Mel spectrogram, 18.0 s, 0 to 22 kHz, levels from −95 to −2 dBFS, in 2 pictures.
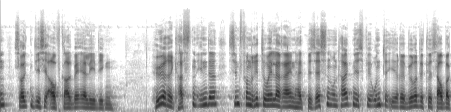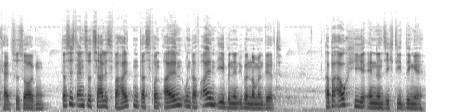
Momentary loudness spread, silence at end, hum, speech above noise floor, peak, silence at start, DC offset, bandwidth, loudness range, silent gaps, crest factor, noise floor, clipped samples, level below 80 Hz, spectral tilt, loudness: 8 LU; 0.6 s; none; 37 dB; -8 dBFS; 0 s; under 0.1%; 11.5 kHz; 2 LU; none; 18 dB; -64 dBFS; under 0.1%; -60 dBFS; -6 dB/octave; -27 LUFS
